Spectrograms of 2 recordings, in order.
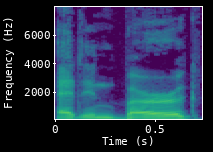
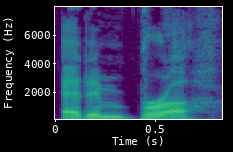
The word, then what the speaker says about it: Edinburgh: looks more like Berg and I've heard Americans pronounce it edinberg but it's edin BR is the pronunciation well I learned how to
